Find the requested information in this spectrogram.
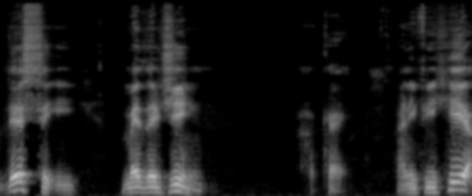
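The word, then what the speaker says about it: Medellín: They pronounce the double L as a J, okay? Like Medellin to you, to a Colombian, it's Medellin, okay? As in gin, okay?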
